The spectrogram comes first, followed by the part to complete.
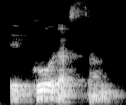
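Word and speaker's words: ἠγόρασαν: Começa com um E, não é aspirado. Se fosse o aspirado, ficaria re, mas como não é, egoração. Egoração. Aqui é a sílaba tônica, egoração.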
